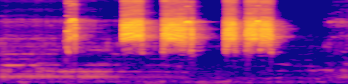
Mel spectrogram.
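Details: A black francolin calls in a rasping phrase: one short harsh note, then two long grating notes, a pause, and two more, all very loud over faint background bird chatter.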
